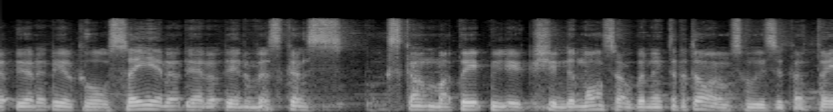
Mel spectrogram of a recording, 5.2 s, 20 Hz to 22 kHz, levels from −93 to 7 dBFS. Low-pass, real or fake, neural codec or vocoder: 10.8 kHz; fake; codec, 24 kHz, 0.9 kbps, WavTokenizer, medium music audio release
